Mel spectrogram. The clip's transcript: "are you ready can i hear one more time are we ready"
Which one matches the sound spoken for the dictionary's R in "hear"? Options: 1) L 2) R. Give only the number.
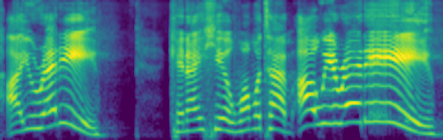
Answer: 1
